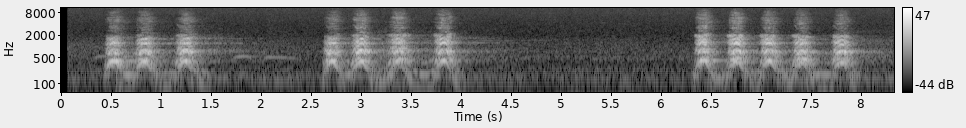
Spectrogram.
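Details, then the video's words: Dog barking in three quick bursts of three to five sharp, harmonic barks, separated by pauses of about two seconds, over a quiet background. "Dog Barking"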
